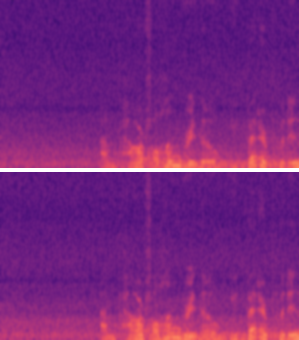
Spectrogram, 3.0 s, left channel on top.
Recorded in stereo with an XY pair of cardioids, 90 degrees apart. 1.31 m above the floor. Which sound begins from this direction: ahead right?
A woman speaking, at 1.0 s.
